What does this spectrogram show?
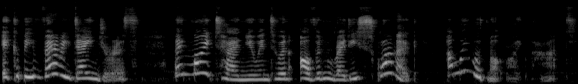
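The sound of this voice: In a put-on character voice, a woman speaks quickly at a high pitch with a fairly bright tone and big pitch swings.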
